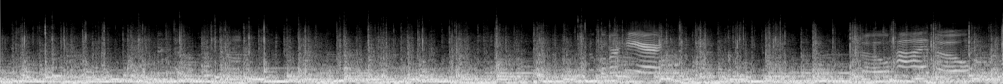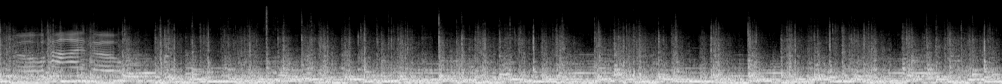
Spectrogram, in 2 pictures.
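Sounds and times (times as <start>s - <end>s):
children playing djembes: 0.0s - 20.0s.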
